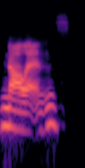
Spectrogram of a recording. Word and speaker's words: New Orleans: I'm broadcasting live from New Orleans. – I think it's pronounced Nollins.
